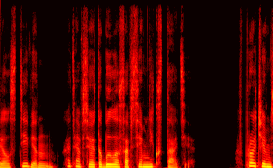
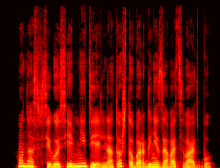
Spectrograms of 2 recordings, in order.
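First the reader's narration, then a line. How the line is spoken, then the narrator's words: Happy rapid chatter. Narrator (Russian): радостно тараторила мама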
